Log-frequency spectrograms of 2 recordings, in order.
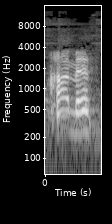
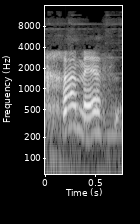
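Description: First: The name is pronounced the English way. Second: The name is pronounced the Spanish way.

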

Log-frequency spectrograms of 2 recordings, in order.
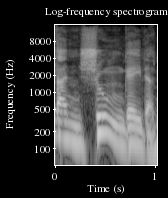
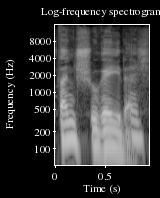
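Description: First: An extra n sound comes before the g. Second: No n sound comes before the g. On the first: The speaker calls it wrong. "gente que dice" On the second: The speaker calls it right. "No, es Tanxugueiras"

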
